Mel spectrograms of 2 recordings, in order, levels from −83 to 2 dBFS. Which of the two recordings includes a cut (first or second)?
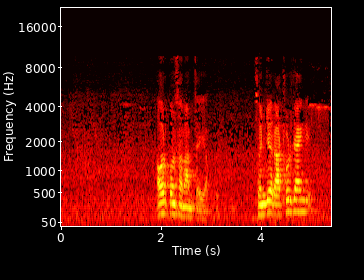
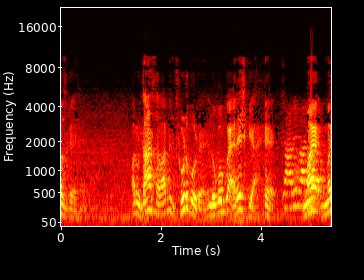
second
